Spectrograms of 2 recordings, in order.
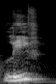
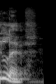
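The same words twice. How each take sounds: First: First live said as "leev"; long EE vowel. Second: LIVE with a lax vowel, near "lev"; short I in live. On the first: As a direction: say live with a long, tense ee, like leave. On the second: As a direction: say live to rhyme with give. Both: Shown as a demonstration. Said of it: "Essa pronúncia".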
